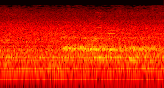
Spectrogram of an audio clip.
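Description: A dog whining, a thin high tone held from just under a second in, over the murmur of a crowd in a large hall.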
